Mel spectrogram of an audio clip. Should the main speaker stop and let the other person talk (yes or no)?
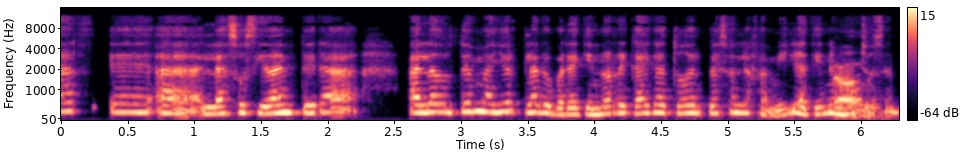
yes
